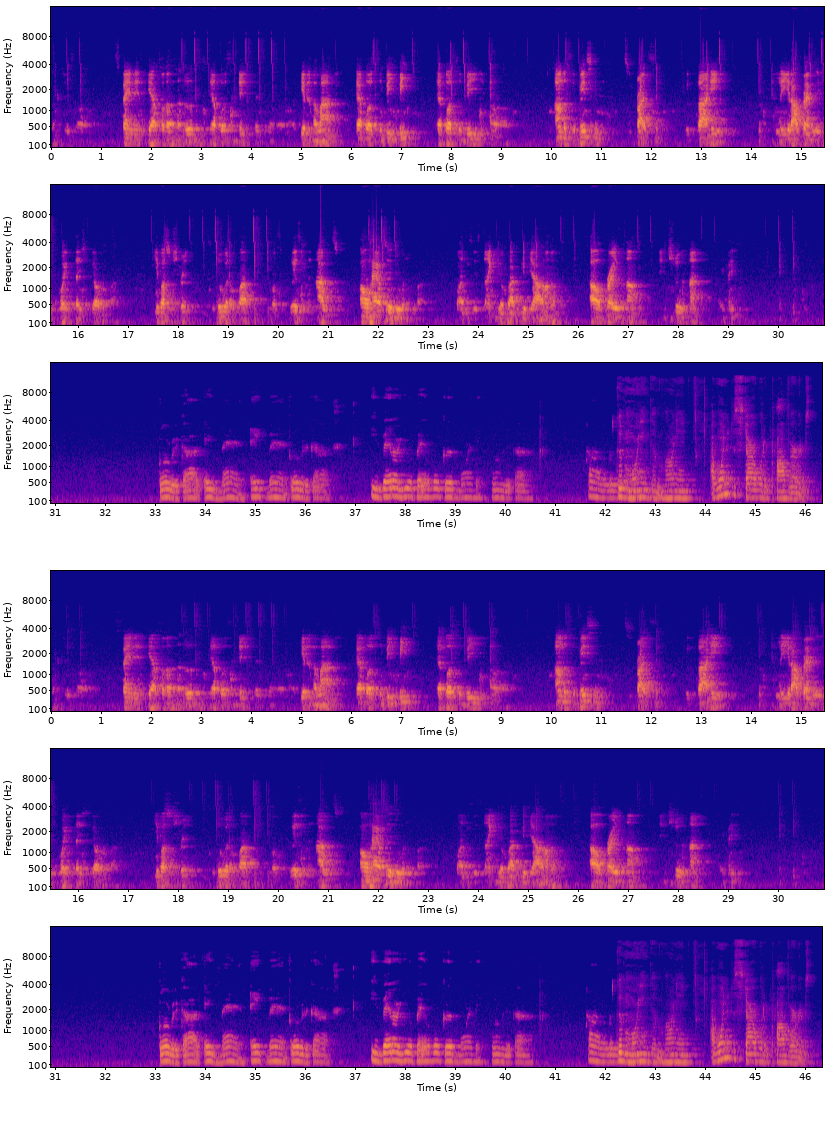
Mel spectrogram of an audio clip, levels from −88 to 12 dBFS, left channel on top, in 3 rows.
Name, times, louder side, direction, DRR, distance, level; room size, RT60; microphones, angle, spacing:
voice 1, 1.4-4.7 5.0-5.6 6.1-7.1 7.7-9.1 10.1-11.0 11.7-11.9 12.9-13.4 14.5-16.7 17.5-18.2 18.8-19.4 19.9-20.0 20.2-21.0 21.6-22.9 23.6-25.6 26.2-27.2 27.8-28.4 28.8-29.1, left 3 dB, 85° left, 9 dB, 1.0 m, -22 dB
voice 2, 33.1-36.4 37.3-40.5 41.7-42.3, right 3 dB, 30° right, 12 dB, 0.4 m, -26 dB
voice 3, 42.2-43.6 44.1-46.1, equal, ahead, -1 dB, 1.2 m, -27 dB
9.4 x 8.2 x 5.0 m, 0.71 s
head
